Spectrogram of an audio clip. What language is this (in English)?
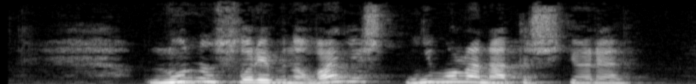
Mari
